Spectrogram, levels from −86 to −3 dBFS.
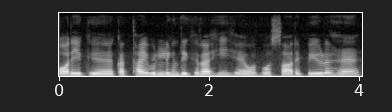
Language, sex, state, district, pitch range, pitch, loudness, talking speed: Hindi, female, Himachal Pradesh, Shimla, 220-240 Hz, 230 Hz, -15 LUFS, 180 wpm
